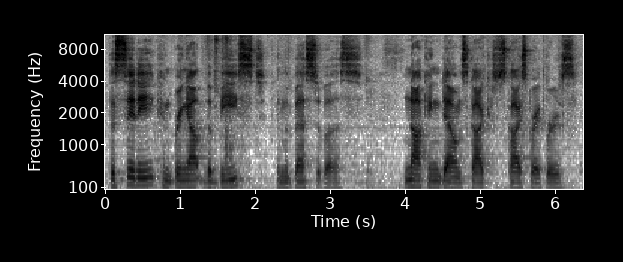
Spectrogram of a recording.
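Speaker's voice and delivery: measured poem recital, pausing after each phrase; deliberate, projected spoken verse; poetry reading. Acted. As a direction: read your poem out to a room, firmly projected. Reads own poem aloud.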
